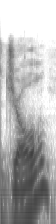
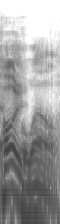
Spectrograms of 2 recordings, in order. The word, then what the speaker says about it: Joel: His name is Joel. But, of course, in Mexico, you pronounce that Joel. Joel. Joel.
